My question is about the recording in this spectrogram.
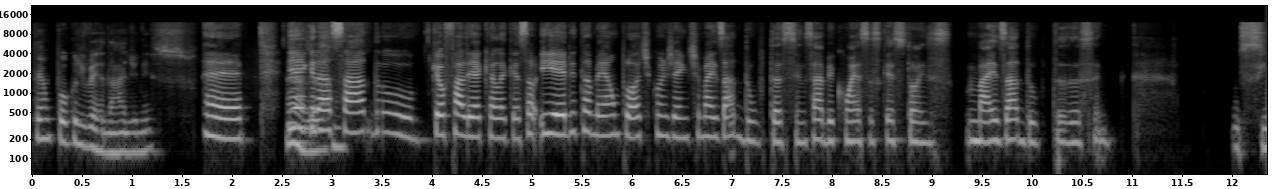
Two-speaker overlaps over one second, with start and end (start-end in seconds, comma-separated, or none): none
